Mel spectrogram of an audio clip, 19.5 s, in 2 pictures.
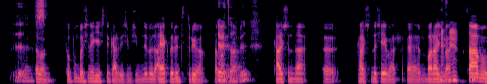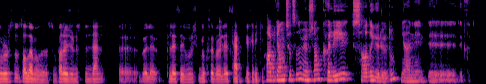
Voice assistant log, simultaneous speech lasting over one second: none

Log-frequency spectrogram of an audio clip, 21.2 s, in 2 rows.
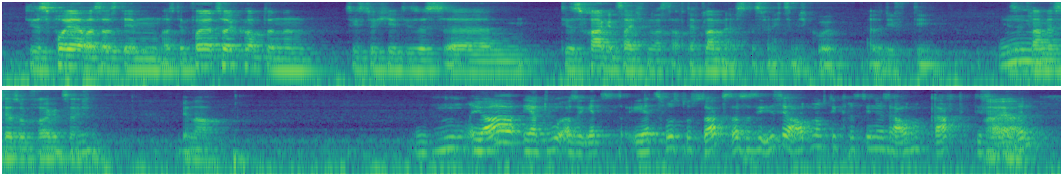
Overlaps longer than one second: none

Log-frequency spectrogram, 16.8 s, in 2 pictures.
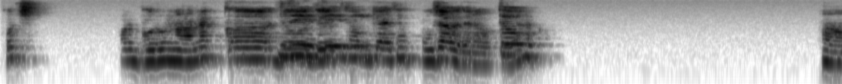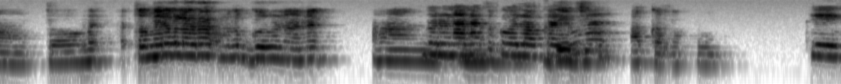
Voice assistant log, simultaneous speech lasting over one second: present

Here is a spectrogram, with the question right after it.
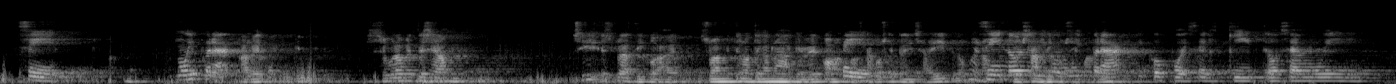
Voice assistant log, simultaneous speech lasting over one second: present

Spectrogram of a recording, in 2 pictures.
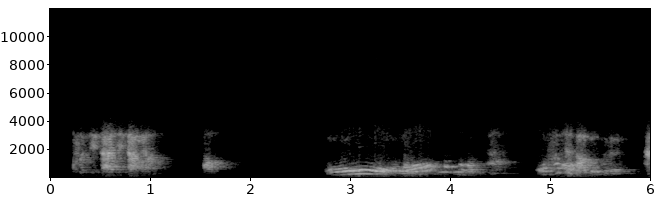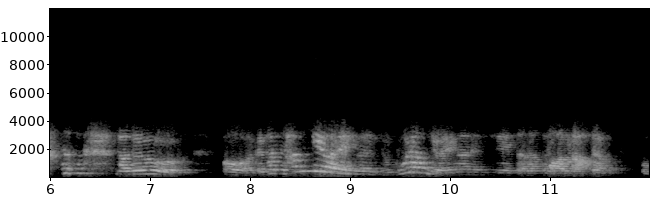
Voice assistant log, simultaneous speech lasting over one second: none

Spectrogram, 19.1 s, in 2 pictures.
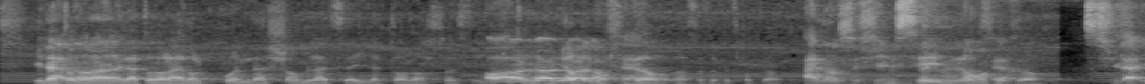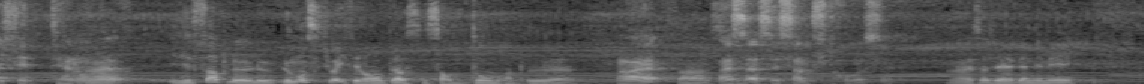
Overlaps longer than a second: present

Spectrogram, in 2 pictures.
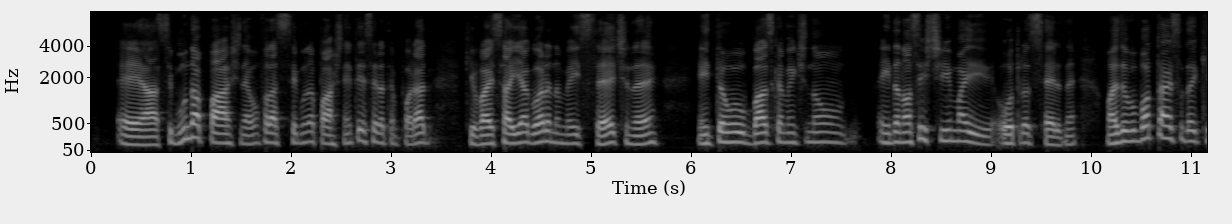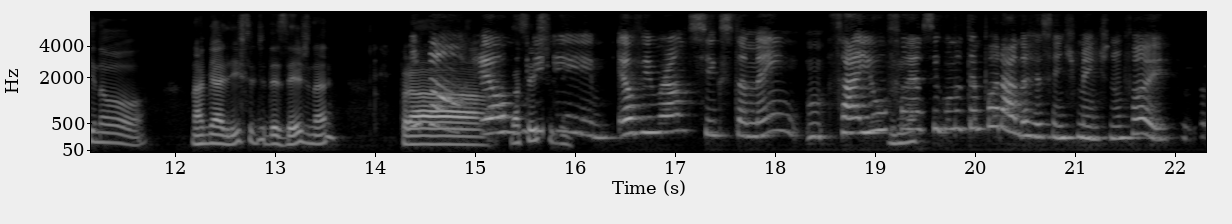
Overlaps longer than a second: present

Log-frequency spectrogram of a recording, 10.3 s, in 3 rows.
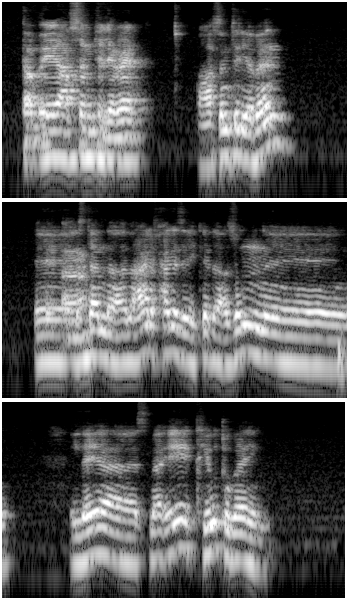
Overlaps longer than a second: none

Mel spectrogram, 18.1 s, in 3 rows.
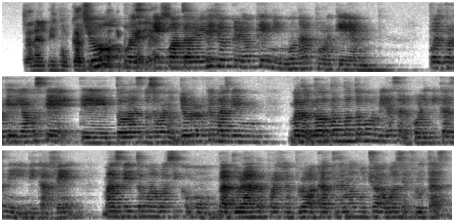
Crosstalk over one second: present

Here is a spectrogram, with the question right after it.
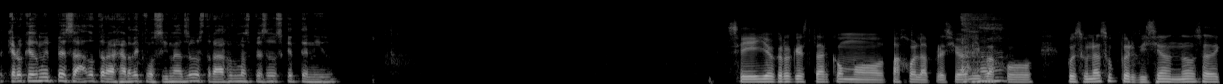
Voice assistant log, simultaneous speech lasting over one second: none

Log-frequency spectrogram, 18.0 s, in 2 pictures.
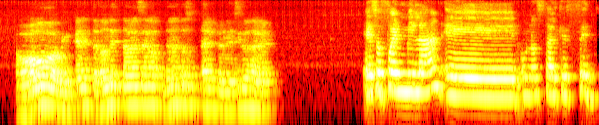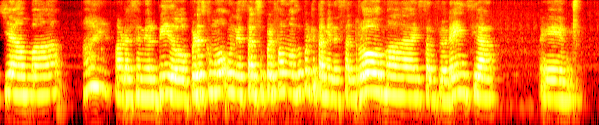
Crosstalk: none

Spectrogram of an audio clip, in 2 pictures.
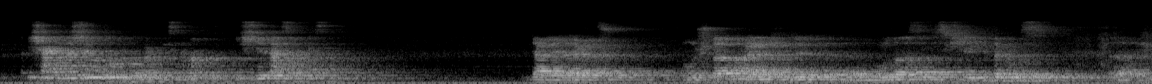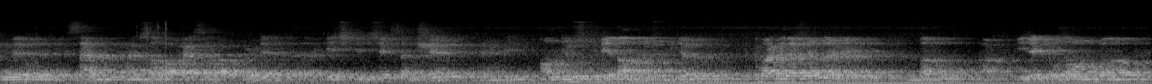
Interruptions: none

